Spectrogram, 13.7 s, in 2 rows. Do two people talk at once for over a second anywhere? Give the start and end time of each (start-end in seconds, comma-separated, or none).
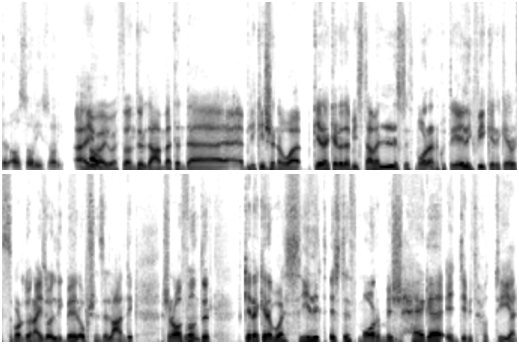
none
